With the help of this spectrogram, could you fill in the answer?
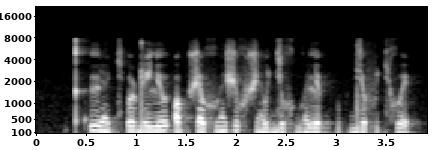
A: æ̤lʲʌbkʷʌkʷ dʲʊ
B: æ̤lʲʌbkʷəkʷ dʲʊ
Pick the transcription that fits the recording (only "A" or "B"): A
